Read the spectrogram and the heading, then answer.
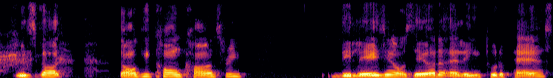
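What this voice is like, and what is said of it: Poor attempt at Mexican accent. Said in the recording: “You got to do it in a Mexican accent, though. ... That's like a Mexican from Finland.”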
